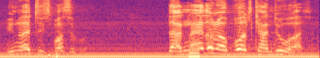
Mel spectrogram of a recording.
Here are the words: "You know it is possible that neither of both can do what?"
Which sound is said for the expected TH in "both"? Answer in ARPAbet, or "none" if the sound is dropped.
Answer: T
